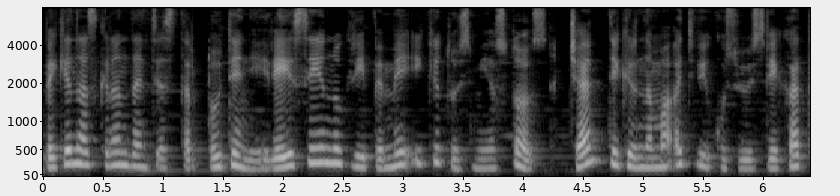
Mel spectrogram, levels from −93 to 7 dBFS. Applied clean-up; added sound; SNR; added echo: classical method log-MMSE.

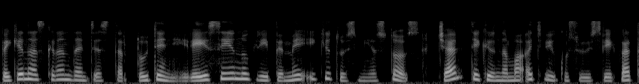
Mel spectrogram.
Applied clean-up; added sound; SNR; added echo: neural diffusion model UNIVERSE++.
